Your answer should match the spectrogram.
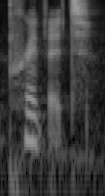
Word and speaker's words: Privet: Is this Private Drive or Privet Drive? – I've always heard Privet. So that's yeah, me too.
